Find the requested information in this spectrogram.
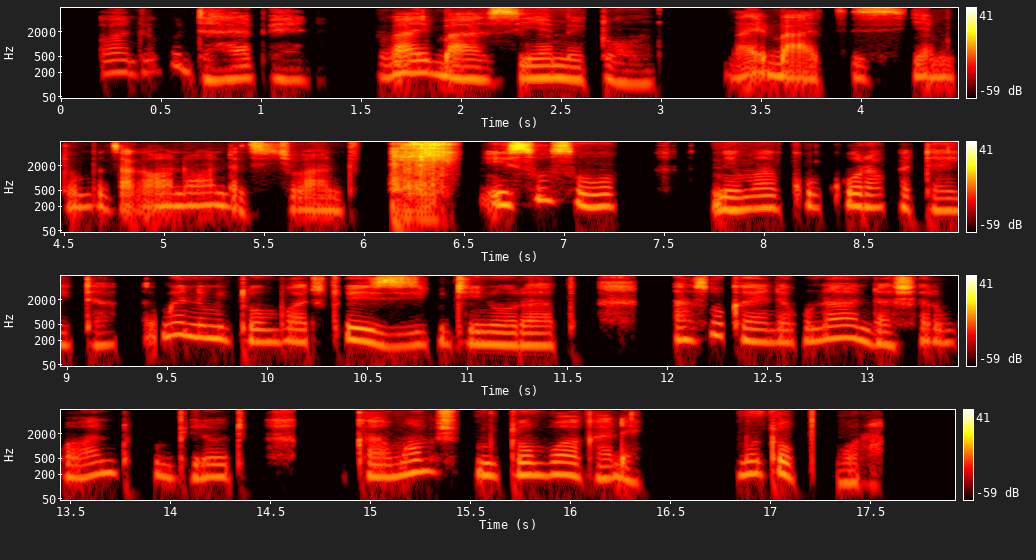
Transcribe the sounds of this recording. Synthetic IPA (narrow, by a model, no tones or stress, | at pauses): ʋantʰuʋekudʱajapʰene | ʋaiɓazijamito̞mbo | ʋa̰ḭɓa̰d͡zisija̰mito̞mbo̞d͡za̰ka̰wa̰ndawandad͡zet͡ʃiʋa̰ːntʰu̥isusuwo | ne̞makukuɾakwataiːtaimwe̞nemito̞mboati̥to̞iziikutiːno̞ɾaːpḁː | siukae̞ndakunaandaʃaɾuɡwaʋanotokubʱiɾakuti̥ | ukamwamuto̞mbo̞akaɗai | uno̞to̞puːra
